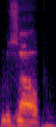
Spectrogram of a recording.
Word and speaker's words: M'Zelle: Uh M'Zelle, I think is how you pronounce his name. Yeah. Yeah. Just M apostrophe Z E L, M'Zelle.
